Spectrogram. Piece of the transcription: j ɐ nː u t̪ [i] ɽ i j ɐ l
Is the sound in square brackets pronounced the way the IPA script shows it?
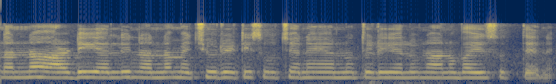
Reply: yes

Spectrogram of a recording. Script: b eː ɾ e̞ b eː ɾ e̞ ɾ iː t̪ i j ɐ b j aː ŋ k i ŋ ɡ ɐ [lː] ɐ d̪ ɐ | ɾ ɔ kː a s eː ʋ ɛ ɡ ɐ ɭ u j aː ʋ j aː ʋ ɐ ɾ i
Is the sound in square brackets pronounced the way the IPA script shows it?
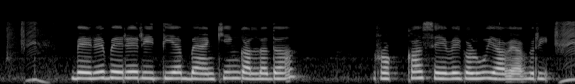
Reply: yes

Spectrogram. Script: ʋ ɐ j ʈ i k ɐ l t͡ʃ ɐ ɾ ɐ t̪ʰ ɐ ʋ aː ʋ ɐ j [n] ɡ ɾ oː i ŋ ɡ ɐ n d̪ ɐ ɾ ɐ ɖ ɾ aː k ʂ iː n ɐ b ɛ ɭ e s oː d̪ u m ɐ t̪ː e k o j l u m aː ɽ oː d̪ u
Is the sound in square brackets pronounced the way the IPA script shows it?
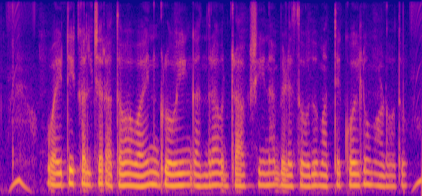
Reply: yes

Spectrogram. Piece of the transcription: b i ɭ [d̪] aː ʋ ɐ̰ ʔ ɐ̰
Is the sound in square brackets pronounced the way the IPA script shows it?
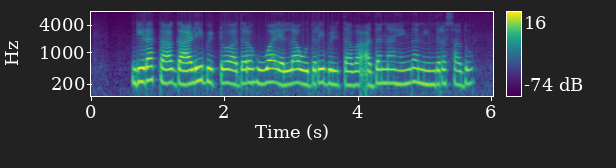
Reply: no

